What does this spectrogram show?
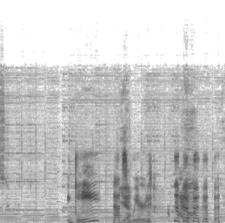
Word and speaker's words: Guy: Gi? That's Yeah. weird. I don't. If you can read the katakana, his name is actually pronounced gi, but like it's like, why?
